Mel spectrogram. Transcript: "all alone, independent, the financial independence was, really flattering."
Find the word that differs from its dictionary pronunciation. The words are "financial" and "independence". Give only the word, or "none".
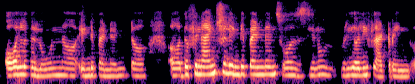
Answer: none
